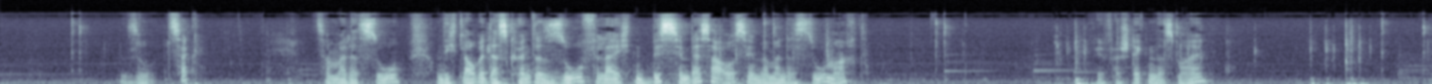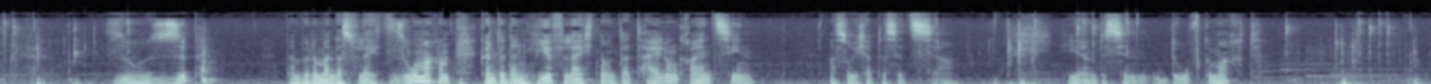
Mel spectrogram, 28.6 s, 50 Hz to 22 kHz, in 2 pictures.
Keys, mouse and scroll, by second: 2.1 a, 2.8 click, 3.3 middle click, 7.5 Tab, 8.5 KP_1, 11.1 right click, 11.1 h, 11.9-13.9 right drag, 12.1 Tab, 13.4 a, 13.9 middle click, 13.9 c, 14.7-16.5 right drag, 15.1-16.9 middle drag, 15.9-17.7 drag, 18.5-21.4 middle drag, 19.8 e, 23.9-25.6 drag, 24.5 a, 24.9 c, 25.8-27.6 drag, 28.0 c.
